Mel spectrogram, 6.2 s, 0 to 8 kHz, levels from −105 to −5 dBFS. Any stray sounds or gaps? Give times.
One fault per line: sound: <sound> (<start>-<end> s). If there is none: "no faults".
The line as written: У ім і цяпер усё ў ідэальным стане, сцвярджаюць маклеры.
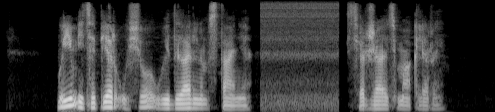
no faults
